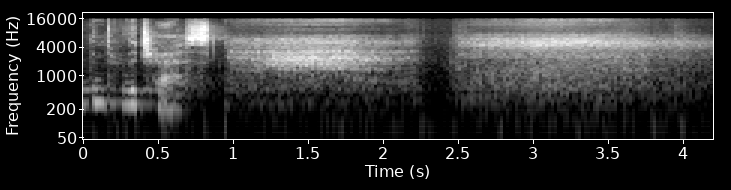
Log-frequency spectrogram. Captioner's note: heavy breaths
